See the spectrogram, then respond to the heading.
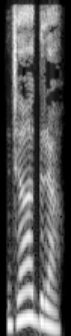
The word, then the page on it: ಜಾಗ್ರ: jāgra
